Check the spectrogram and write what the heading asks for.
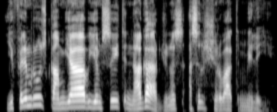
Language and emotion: Kashmiri, neutral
